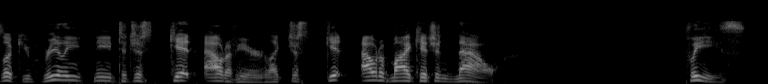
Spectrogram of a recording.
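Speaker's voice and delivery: frightened voice, very scared, almost panicking. Game narrator voicing a kitchen worker as the player reaches to shake his hand, very scared. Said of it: "in a very scared, almost panicked voice".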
